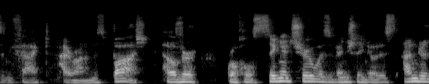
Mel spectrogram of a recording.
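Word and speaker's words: Bruegel: Finally, let's look at someone who has been considered similar to Bosch, Peter Brochel the Elder, trying my best Dutch pronunciation. Bosch passed away about a decade before Brochel was born, and many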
